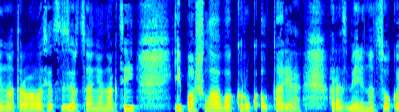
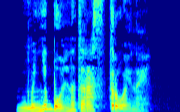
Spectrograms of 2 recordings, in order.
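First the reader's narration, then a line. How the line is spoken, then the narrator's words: Sharp blurted remark. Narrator (Russian): Излишне резко вырвалась у меня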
